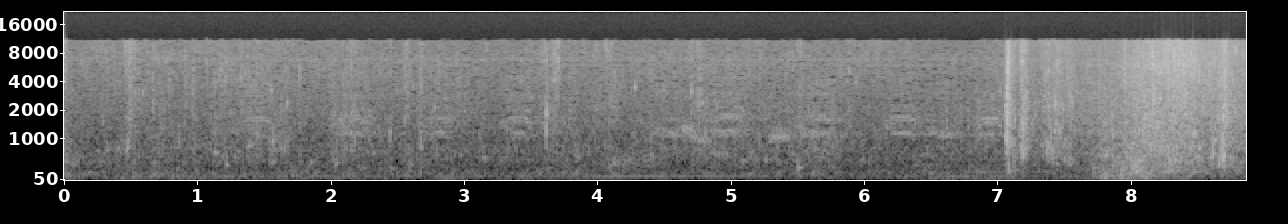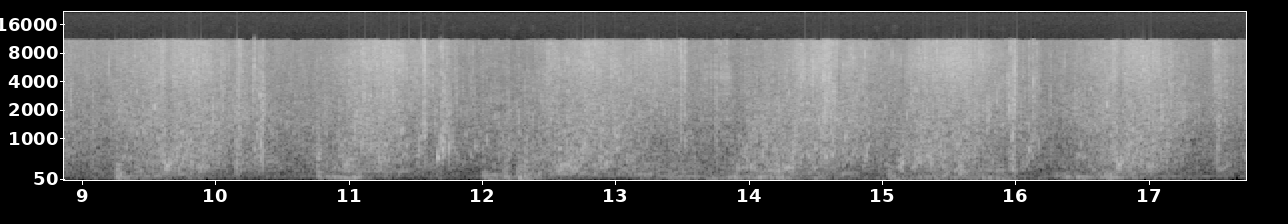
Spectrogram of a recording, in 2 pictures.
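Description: Oars splash and water laps against a small wooden boat.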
